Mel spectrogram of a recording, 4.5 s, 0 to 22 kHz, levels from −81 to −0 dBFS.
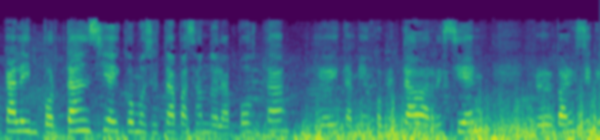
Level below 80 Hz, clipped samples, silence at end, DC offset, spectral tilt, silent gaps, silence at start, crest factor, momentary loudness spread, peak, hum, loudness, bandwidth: -20 dBFS; under 0.1%; 0 s; under 0.1%; -5.5 dB/octave; none; 0 s; 12 dB; 7 LU; 0 dBFS; none; -14 LUFS; 12.5 kHz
